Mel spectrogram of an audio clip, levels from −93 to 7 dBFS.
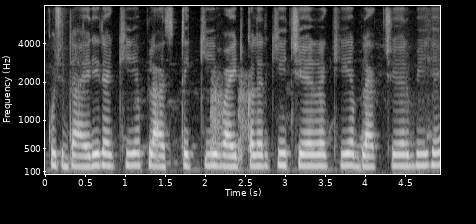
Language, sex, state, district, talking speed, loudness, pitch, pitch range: Hindi, female, Bihar, West Champaran, 205 wpm, -14 LUFS, 200 Hz, 195-205 Hz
